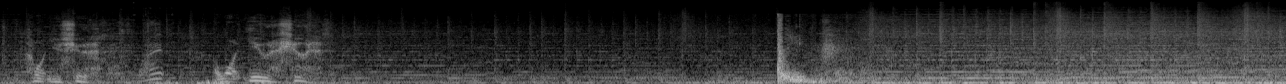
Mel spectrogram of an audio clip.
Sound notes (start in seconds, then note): 7.7 rifle blasting; 9.6 suspenseful music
